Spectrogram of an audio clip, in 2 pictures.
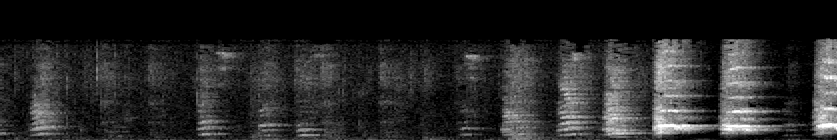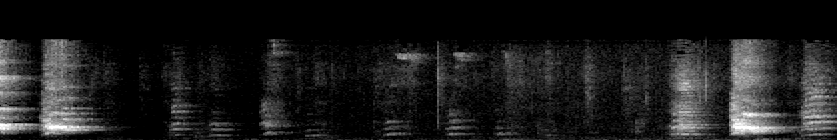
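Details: A spirited Chihuahua starts with soft, rapid little yips that build into four loud, piercing barks about half a second apart. After a quieter stretch of small yips, one final sharp bark follows.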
